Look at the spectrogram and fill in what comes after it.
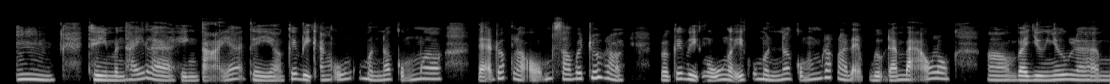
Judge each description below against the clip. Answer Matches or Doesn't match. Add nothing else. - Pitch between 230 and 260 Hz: Doesn't match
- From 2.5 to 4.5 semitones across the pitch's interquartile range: Matches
